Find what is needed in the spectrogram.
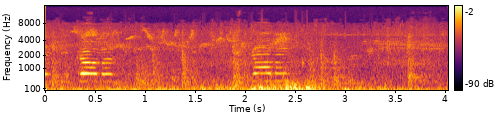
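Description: A few short, pitched animal calls, each lasting a fraction of a second, over a steady low rumble.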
